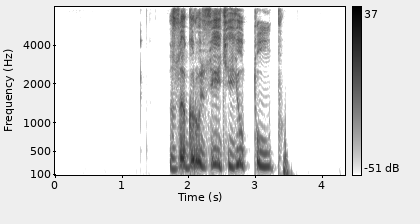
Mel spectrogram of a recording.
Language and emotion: Russian, neutral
